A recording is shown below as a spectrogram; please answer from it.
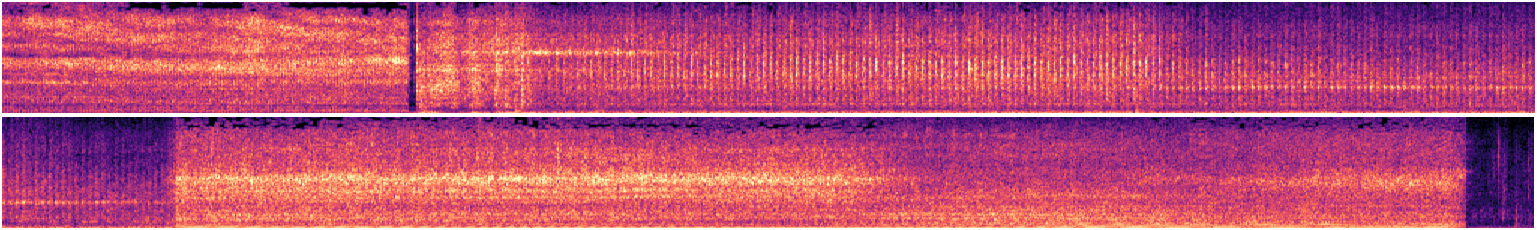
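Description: A small boat's engine in Thailand, a loud, steady mid-pitched drone that runs close and unbroken, shifting pitch as the throttle changes partway through, with no talking.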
